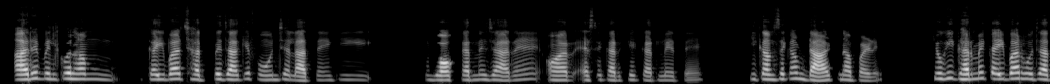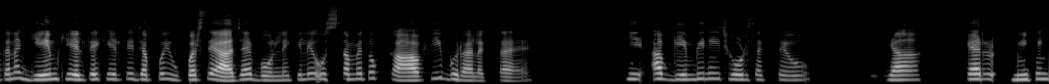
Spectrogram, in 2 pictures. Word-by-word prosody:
अरे! 230 Hz, +4 st, +9 dB
बिल्कुल 260 Hz, 0 st, +2 dB
हम 250 Hz, 0 st, +2 dB, 0.6 s
कई 230 Hz, 0 st, +1 dB
बार 250 Hz, +2 st, +6 dB
छत 235 Hz, -4 st, -2 dB
पे 245 Hz, -, +3 dB
जाके 225 Hz, +1 st, +3 dB
फ़ोन 215 Hz, -4 st, -8 dB
चलाते 195 Hz, -4 st, 0 dB
हैं 200 Hz, 0 st, -15 dB
कि 210 Hz, -1 st, -20 dB, 0.6 s
वॉक 205 Hz, 0 st, +9 dB
करने 215 Hz, +1 st, -3 dB
जा 210 Hz, -3 st, +1 dB
रहे 205 Hz, +4 st, -8 dB
हैं, 250 Hz, +1 st, -12 dB
और 200 Hz, -2 st, +1 dB
ऐसे 205 Hz, +2 st, -9 dB
करके 200 Hz, +1 st, -4 dB
कर 190 Hz, -2 st, -6 dB
लेते 190 Hz, -, -13 dB
हैं, 105 Hz, +2 st, -18 dB, 0.5 s
कि 245 Hz, -, -11 dB
कम 235 Hz, -1 st, +3 dB
से 245 Hz, -, -2 dB
कम 265 Hz, 0 st, -3 dB
डाँट 195 Hz, -1 st, +7 dB
ना 210 Hz, -1 st, -1 dB
पड़े। 180 Hz, -2 st, -8 dB, 0.5 s
क्योंकि 265 Hz, +2 st, -1 dB
घर 240 Hz, -1 st, +7 dB
में 275 Hz, +2 st, -3 dB
कई 250 Hz, -2 st, +3 dB
बार 265 Hz, +1 st, +6 dB
हो 255 Hz, -, 0 dB
जाता 235 Hz, -1 st, +3 dB
है -, -, -8 dB
ना 285 Hz, -, -7 dB
गेम 220 Hz, +3 st, 0 dB
खेलते-खेलते 235 Hz, +1 st, -4 dB
जब 225 Hz, -1 st, -6 dB
कोई 255 Hz, 0 st, -9 dB
ऊपर 220 Hz, -1 st, -6 dB
से 235 Hz, +3 st, -6 dB
आ 180 Hz, -4 st, +7 dB
जाए 230 Hz, +6 st, -4 dB
बोलने 195 Hz, 0 st, -10 dB
के 225 Hz, +3 st, -15 dB
लिए 250 Hz, +3 st, -10 dB
उस 250 Hz, -3 st, -9 dB
समय 245 Hz, 0 st, -6 dB
तो 285 Hz, +3 st, -11 dB, 0.2 s
काफ़ी 190 Hz, +6 st, +1 dB
बुरा 230 Hz, -7 st, -5 dB
लगता 175 Hz, 0 st, -12 dB
है। 165 Hz, +2 st, -18 dB, 1.0 s
कि 250 Hz, -1 st, -8 dB
आप 255 Hz, -2 st, +1 dB
गेम 225 Hz, +1 st, -7 dB
भी 260 Hz, -, -9 dB
नहीं 265 Hz, 0 st, -11 dB
छोड़ 230 Hz, -2 st, -6 dB
सकते 220 Hz, 0 st, -17 dB
हो, 205 Hz, +2 st, -16 dB, 0.8 s
या 215 Hz, +1 st, -3 dB, 0.5 s
खैर 245 Hz, -1 st, 0 dB, 0.2 s
मीटिंग 230 Hz, +3 st, -5 dB
225 Hz, 195 wpm, -23 LUFS, 205-245 Hz, 1.0 s, अरे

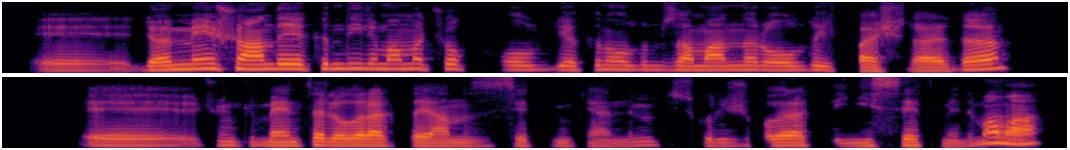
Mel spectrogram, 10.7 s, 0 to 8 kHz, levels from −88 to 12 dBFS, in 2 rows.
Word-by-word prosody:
Eee, 135 Hz, +1 st, -9 dB
dönmeye 180 Hz, +6 st, +4 dB
şu 200 Hz, +1 st, +4 dB
anda 190 Hz, +1 st, +6 dB
yakın 195 Hz, +1 st, +2 dB
değilim 205 Hz, -1 st, 0 dB
ama 195 Hz, +1 st, 0 dB
çok 195 Hz, 0 st, -4 dB
ol 165 Hz, 0 st, -6 dB
yakın 160 Hz, +1 st, -3 dB
olduğum 165 Hz, -1 st, -4 dB
zamanlar 155 Hz, +1 st, +1 dB
oldu 155 Hz, 0 st, -1 dB
ilk 145 Hz, -, -9 dB
başlarda. 135 Hz, -, +1 dB, 0.7 s
Eee, 135 Hz, 0 st, -4 dB
çünkü 145 Hz, -1 st, -9 dB
mental 135 Hz, +1 st, 0 dB
olarak 140 Hz, -1 st, +4 dB
da -, -, +2 dB
yalnız 120 Hz, 0 st, -1 dB
hissettim 115 Hz, +1 st, -11 dB
kendimi, 120 Hz, +6 st, -11 dB
psikolojik 130 Hz, -2 st, -12 dB
olarak 135 Hz, 0 st, +3 dB
da -, -, -74 dB
iyi 115 Hz, +1 st, -9 dB
hissetmedim 120 Hz, -, -4 dB
ama, 225 Hz, -2 st, +5 dB
145 Hz, 165 wpm, -25 LUFS, 130-170 Hz, 0.7 s, anda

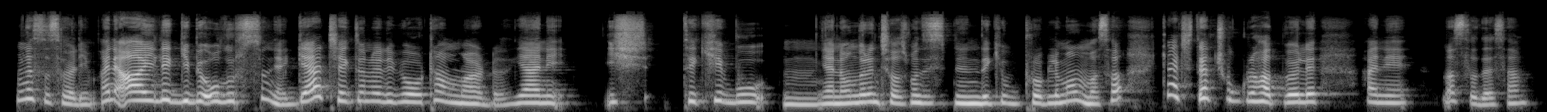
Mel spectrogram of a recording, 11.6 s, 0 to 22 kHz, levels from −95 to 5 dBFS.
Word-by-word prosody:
nasıl 335 Hz, -6 st, -2 dB
söyleyeyim, 200 Hz, -5 st, -3 dB
hani, 305 Hz, +3 st, +3 dB
aile 310 Hz, +1 st, +7 dB
gibi 275 Hz, -3 st, +2 dB
olursun 275 Hz, +7 st, 0 dB
ya, 210 Hz, -5 st, -1 dB
gerçekten 295 Hz, -, +1 dB
öyle 265 Hz, -1 st, -1 dB
bir 255 Hz, -, -7 dB
ortam 260 Hz, -1 st, 0 dB
vardı. 195 Hz, -5 st, -2 dB
Yani, 230 Hz, 0 st, +1 dB, 0.3 s
işteki 275 Hz, -, -4 dB
bu, 255 Hz, 0 st, -3 dB
ımm, 190 Hz, -1 st, -3 dB
yani, 215 Hz, 0 st, +3 dB
onların 250 Hz, +4 st, +2 dB
çalışma 235 Hz, 0 st, 0 dB
disiplinindeki 220 Hz, 0 st, +2 dB
bu 205 Hz, -, -6 dB
problem 230 Hz, +2 st, 0 dB
olmasa 290 Hz, -, 0 dB, 0.3 s
gerçekten 445 Hz, -4 st, +2 dB
çok 315 Hz, -6 st, -7 dB
rahat, 270 Hz, -3 st, +2 dB
böyle, 255 Hz, +1 st, +4 dB, 0.3 s
hani, 240 Hz, -2 st, -3 dB, 0.2 s
nasıl 280 Hz, -9 st, -5 dB
desem, 205 Hz, +5 st, -6 dB
250 Hz, 155 wpm, -22 LUFS, 220-285 Hz, 0.3 s, aile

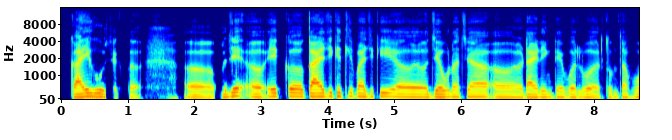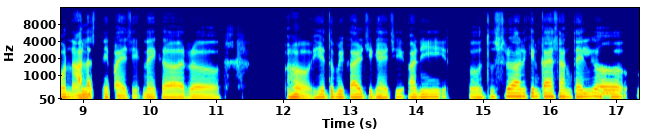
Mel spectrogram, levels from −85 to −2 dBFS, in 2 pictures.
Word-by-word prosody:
काहीही 130 Hz, +2 st, +5 dB
होऊ 140 Hz, -1 st, +4 dB
शकतं, -, -, -8 dB, 0.7 s
अ, -, -, -4 dB, 0.5 s
म्हणजे 145 Hz, +6 st, +3 dB
अ, 130 Hz, -, -4 dB, 0.2 s
एक 145 Hz, +1 st, 0 dB
अ, 145 Hz, -1 st, +5 dB
काळजी 140 Hz, +1 st, +5 dB
घेतली 150 Hz, 0 st, -1 dB
पाहिजे 140 Hz, +1 st, +2 dB
की 150 Hz, -, 0 dB
अ, 125 Hz, -2 st, +3 dB
जेवणाच्या 130 Hz, +1 st, +1 dB
अ, 115 Hz, -2 st, -1 dB
डायनिंग 120 Hz, +2 st, +1 dB
टेबलवर 115 Hz, -4 st, -1 dB
तुमचा 120 Hz, +1 st, -4 dB
फोन 125 Hz, 0 st, 0 dB
आलाच 110 Hz, +2 st, +2 dB
नाही 120 Hz, -, -2 dB
पाहिजे 100 Hz, 0 st, -3 dB
नाही 115 Hz, -1 st, -2 dB
तर 110 Hz, -1 st, -1 dB
अ 105 Hz, +1 st, -4 dB, 0.9 s
हो, 110 Hz, -5 st, +2 dB
हे 120 Hz, +2 st, -1 dB
तुम्ही 125 Hz, 0 st, 0 dB
काळजी 120 Hz, +1 st, 0 dB
घ्यायची 120 Hz, +1 st, -3 dB
आणि 130 Hz, +2 st, -1 dB, 0.4 s
अ, -, -, -5 dB, 0.3 s
दुसरं 140 Hz, +3 st, -1 dB
आणखीन 145 Hz, 0 st, 0 dB
काय 140 Hz, -1 st, +3 dB
सांगता 135 Hz, -1 st, -1 dB
येईल? 140 Hz, +2 st, 0 dB
अ 135 Hz, -1 st, -1 dB
125 Hz, 130 wpm, -26 LUFS, 115-135 Hz, 0.9 s, काहीही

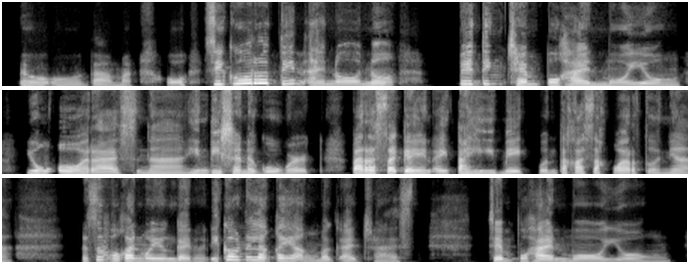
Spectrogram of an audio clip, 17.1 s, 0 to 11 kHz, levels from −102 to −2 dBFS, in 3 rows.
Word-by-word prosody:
Oo, 200 Hz, -3 st, -6 dB
tama. 185 Hz, -2 st, -7 dB, 0.2 s
Oo. 200 Hz, +1 st, -4 dB, 0.2 s
Siguro 415 Hz, +6 st, +7 dB
din 390 Hz, +1 st, 0 dB
ano, 325 Hz, +1 st, -1 dB
'no? 255 Hz, +3 st, 0 dB, 0.5 s
Pwedeng 370 Hz, +1 st, 0 dB
tiyempuhan 305 Hz, -6 st, +2 dB
mo 210 Hz, -3 st, -5 dB
'yung 225 Hz, +1 st, -5 dB, 0.2 s
'yung 265 Hz, -1 st, +1 dB
oras 210 Hz, -3 st, +2 dB
na 210 Hz, -1 st, -4 dB
hindi 280 Hz, +6 st, -4 dB
siya 305 Hz, +2 st, +4 dB
nagwo-work. 205 Hz, -, -3 dB, 0.2 s
Para 285 Hz, +1 st, +7 dB
sa 305 Hz, -2 st, +5 dB
gayon 260 Hz, 0 st, +5 dB
ay 255 Hz, +1 st, -2 dB
tahimik, 225 Hz, -4 st, -1 dB
punta 265 Hz, -1 st, -5 dB
ka 240 Hz, -2 st, 0 dB
sa 255 Hz, +1 st, -2 dB
kwarto 215 Hz, -2 st, -3 dB
niya. 205 Hz, -3 st, -7 dB, 0.6 s
Nasubukan 320 Hz, 0 st, +2 dB
mo 290 Hz, -, -1 dB
'yung 265 Hz, -4 st, -1 dB
gano'n? 195 Hz, -2 st, -3 dB
Ikaw 340 Hz, +9 st, +3 dB
na 365 Hz, -2 st, -3 dB
lang 335 Hz, -1 st, +2 dB
kaya 295 Hz, -5 st, +1 dB
ang 270 Hz, -, -13 dB
mag-adjust? 185 Hz, -9 st, -9 dB, 0.6 s
Tiyempuhan 260 Hz, -4 st, +1 dB
mo 215 Hz, -2 st, -4 dB
'yung 195 Hz, -2 st, -11 dB
240 Hz, 140 wpm, -22 LUFS, 210-290 Hz, 0.6 s, Siguro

